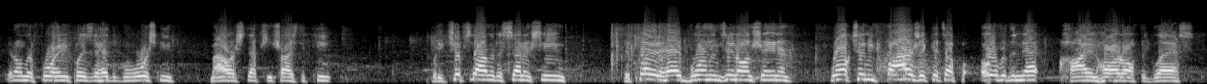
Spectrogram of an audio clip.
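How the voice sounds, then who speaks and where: High-voiced man calling hockey play-by-play. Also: darkish tone. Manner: brisk running narration of each pass, partisan toward the home team. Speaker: play-by-play announcer. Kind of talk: live hockey play-by-play commentary. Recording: dull lo-fi audio with faint background noise.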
